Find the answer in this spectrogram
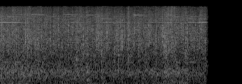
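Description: A steady hiss of noise, strongest in the high pitches.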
